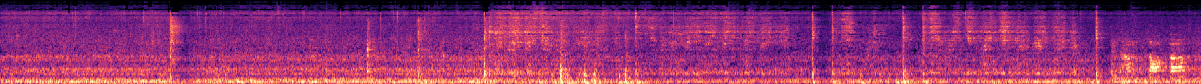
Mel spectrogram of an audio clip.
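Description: Garlic fries in a hot wok for a lobster rad na dish, a continuous crackling sizzle broken by frequent scraping and clanking strokes of a metal spatula stirring against the pan.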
